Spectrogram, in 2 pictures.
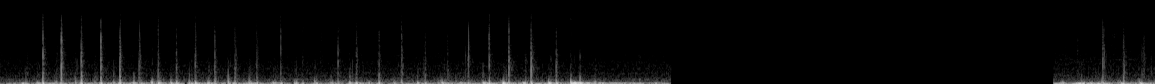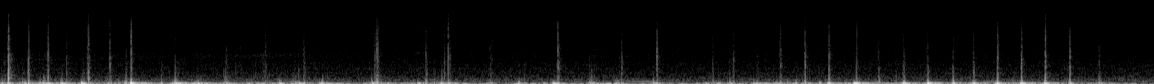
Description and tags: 32-Aleteos (mezcla)
Field-Recording Water Animals
Field-Recording, Animals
